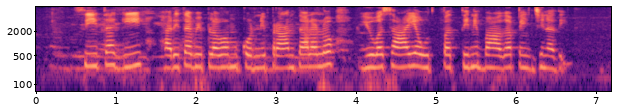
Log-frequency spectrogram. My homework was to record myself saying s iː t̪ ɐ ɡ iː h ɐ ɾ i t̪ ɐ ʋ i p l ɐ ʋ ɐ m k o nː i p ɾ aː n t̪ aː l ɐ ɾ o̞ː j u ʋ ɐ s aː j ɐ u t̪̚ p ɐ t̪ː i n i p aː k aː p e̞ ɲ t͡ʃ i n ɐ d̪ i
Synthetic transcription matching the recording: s iː t̪ ɐ ɡ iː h ɐ ɾ i t̪ ɐ ʋ i p l ɐ ʋ ɐ m k o nː i p ɾ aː n t̪ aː l ɐ l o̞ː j u ʋ ɐ s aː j ɐ u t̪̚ p ɐ t̪ː i n i b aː ɡ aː p e̞ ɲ t͡ʃ i n ɐ d̪ i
